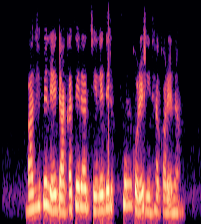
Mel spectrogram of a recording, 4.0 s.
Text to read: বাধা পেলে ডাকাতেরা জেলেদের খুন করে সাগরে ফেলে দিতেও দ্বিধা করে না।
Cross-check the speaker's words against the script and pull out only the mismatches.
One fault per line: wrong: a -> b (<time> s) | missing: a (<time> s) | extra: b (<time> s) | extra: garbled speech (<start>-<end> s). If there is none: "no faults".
missing: সাগরে ফেলে দিতেও (2.8 s)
